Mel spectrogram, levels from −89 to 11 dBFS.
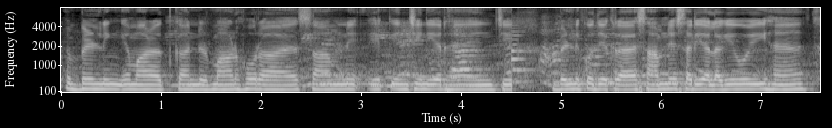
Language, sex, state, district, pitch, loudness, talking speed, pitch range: Hindi, female, Uttar Pradesh, Budaun, 170 Hz, -14 LUFS, 175 wpm, 165-170 Hz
